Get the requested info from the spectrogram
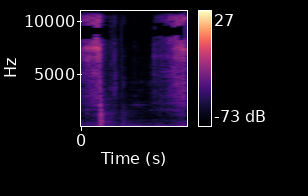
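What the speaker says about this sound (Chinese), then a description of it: "再准备一块去皮的生姜，把它切成片" A kitchen knife slices a peeled piece of ginger on a cutting board, giving one crisp close chop and then the start of a second. No one speaks.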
